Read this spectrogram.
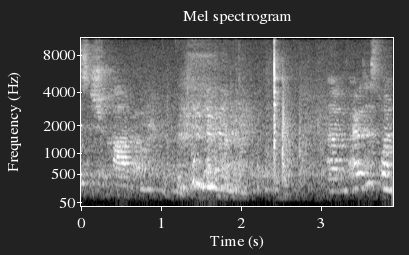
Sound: audience laughing

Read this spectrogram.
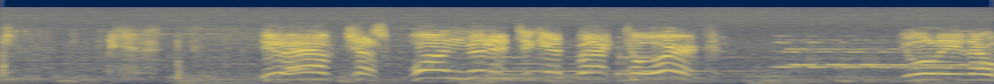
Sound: shouting

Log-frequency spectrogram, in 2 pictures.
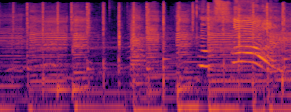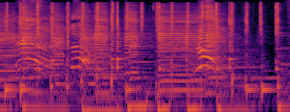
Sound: people shout above upbeat music

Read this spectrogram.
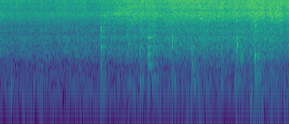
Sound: oil heating

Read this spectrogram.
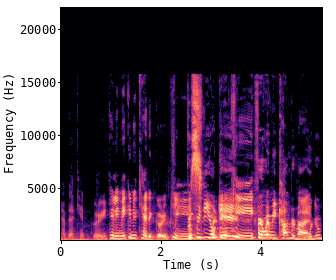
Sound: quietly; playfully

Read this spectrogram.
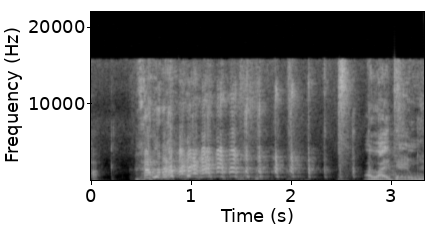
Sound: laughing

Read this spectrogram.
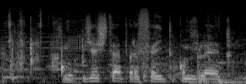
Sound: Portuguese spoken audio

